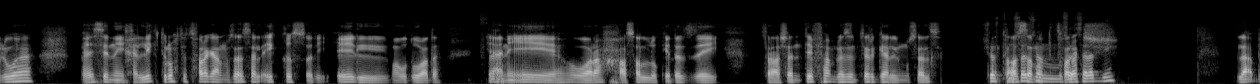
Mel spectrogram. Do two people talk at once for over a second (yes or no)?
yes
